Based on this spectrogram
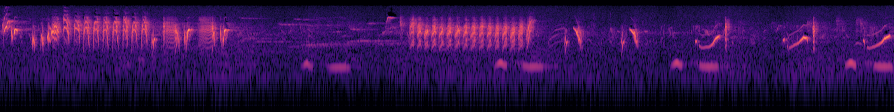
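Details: Marsh warbler copying other birds: a harsh, fast buzzing trill, a pause, then a second long buzzy trill and upward-swooping whistles. A lower two-note call repeats about every second and a half underneath.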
